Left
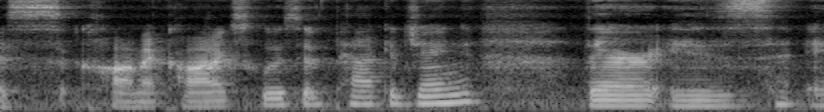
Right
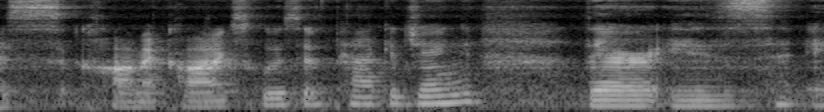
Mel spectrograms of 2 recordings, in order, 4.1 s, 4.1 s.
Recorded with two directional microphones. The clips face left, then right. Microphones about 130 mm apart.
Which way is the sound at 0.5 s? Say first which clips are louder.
Left 2 dB; 40° left (ahead or behind).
